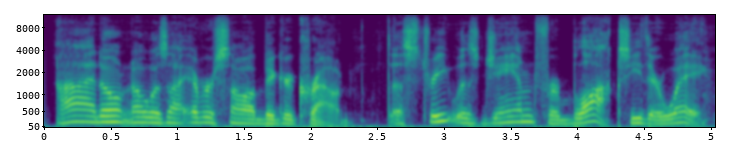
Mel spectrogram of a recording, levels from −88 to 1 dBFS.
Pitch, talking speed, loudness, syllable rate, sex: 145 Hz, 215 wpm, -18 LUFS, 4.8 syllables/s, male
